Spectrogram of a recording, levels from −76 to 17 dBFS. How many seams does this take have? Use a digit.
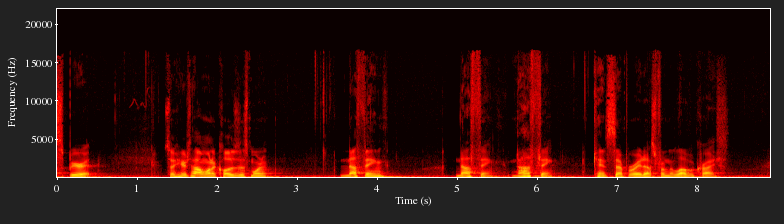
1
